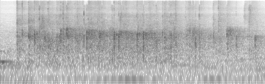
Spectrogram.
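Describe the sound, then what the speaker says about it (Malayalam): A crowd of children and adults applauding at a children's selection camp, a steady, dense patter of many hands clapping for a few seconds, close and loud. "അപ്പൊ കൈയടിച്ചു"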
